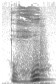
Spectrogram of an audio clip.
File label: "rou", French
